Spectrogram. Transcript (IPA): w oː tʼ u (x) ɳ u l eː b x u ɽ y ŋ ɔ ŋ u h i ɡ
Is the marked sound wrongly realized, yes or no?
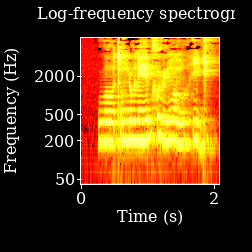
yes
